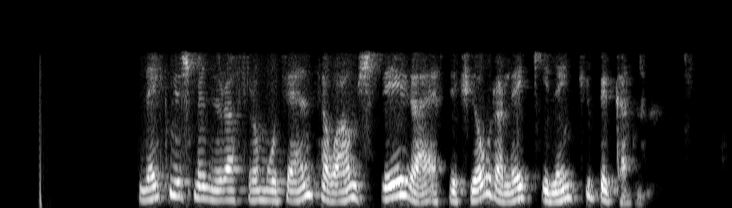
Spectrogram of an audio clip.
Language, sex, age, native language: Icelandic, male, 80-89, Icelandic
